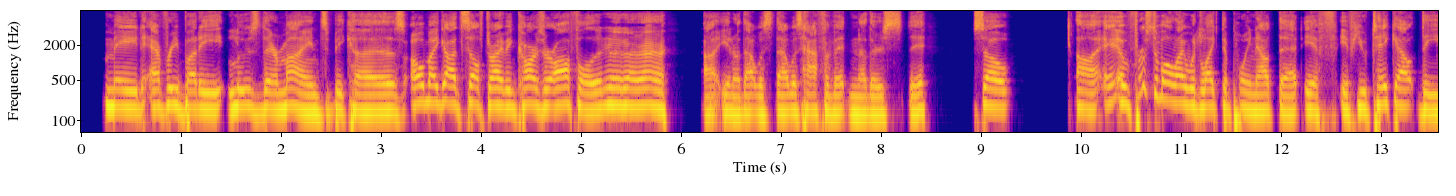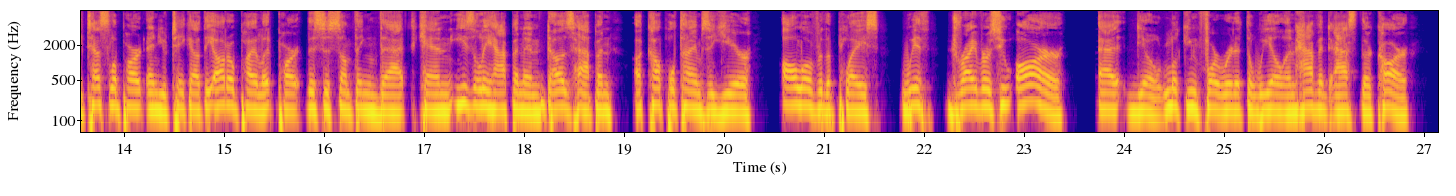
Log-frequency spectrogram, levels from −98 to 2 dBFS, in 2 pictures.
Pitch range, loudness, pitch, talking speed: 140-170 Hz, -11 LUFS, 155 Hz, 195 wpm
